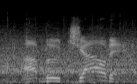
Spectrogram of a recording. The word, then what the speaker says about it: Abou Jaoude: this young man's name, the entire year it was Abou. Apparently he went to the North Carolina Sports Information Department and said it's Abou Jaoude, and so now we're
